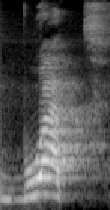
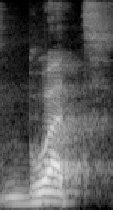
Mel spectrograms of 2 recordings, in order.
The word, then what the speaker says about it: boîte: E a gente não vai falar boate, não vai falar boate e não vai falar boate, tá? Então, termina a pronúncia no T e é esse T mesmo, tá?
